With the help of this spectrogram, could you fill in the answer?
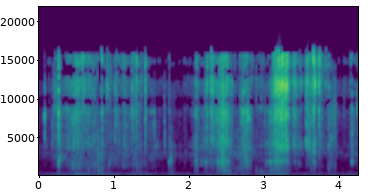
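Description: A palm-sized, solid pink-and-white striped bar of soap is held in the palm and scraped with a metal blade, shaving off curls and crumbs. Quiet, dry, bright scraping and crackling runs throughout, with short crunchy bursts and the loudest scrape near the end.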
